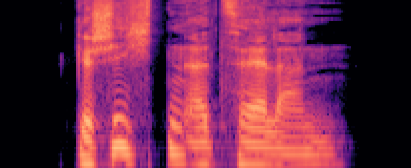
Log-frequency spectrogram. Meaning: dative plural of Geschichtenerzähler
- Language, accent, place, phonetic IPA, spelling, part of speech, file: German, Germany, Berlin, [ɡəˈʃɪçtn̩ʔɛɐ̯ˌt͡sɛːlɐn], Geschichtenerzählern, noun, De-Geschichtenerzählern.ogg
